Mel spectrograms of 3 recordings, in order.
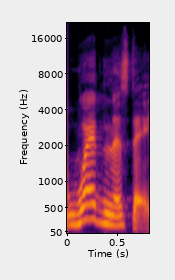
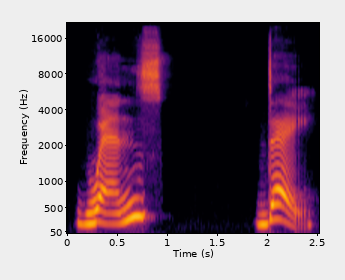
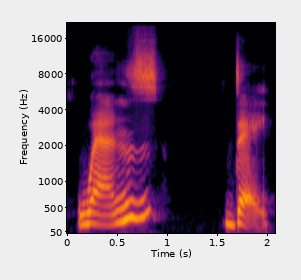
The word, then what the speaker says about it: Wednesday: Você falou wedness day, então só esquece esse d aí no meio também. Corta, ele é silent letter, ele é mudo. E pronuncia assim: Wednes day.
